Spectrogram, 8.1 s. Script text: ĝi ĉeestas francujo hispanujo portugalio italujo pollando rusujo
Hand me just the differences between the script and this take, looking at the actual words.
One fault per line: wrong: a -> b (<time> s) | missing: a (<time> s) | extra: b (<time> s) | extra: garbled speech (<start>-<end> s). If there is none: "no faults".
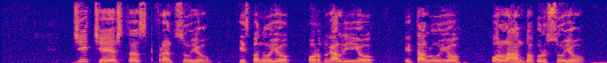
no faults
